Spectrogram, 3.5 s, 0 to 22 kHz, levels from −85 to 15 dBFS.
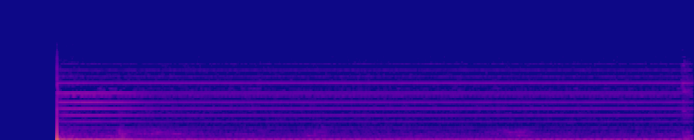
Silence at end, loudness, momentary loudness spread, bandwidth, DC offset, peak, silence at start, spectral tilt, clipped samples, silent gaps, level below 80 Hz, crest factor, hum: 0 s; -50 LUFS; 13 LU; 14.5 kHz; under 0.1%; -14 dBFS; 0.3 s; -5 dB/octave; under 0.1%; none; -60 dBFS; 34 dB; none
